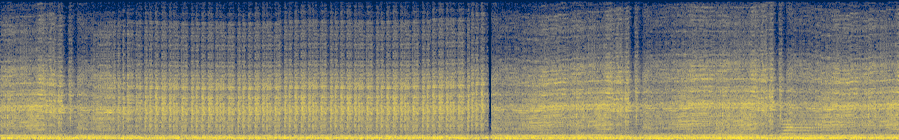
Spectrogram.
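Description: A motorcycle engine roars steadily.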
